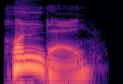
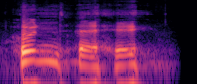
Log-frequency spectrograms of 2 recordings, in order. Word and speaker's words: Hyundai: There's three types of people. There's the people who know how to say the name properly with Hyundai. Mm-hmm. There's the people that call them Hyundai. And then there's the people that think they're Honda. – Hyundai.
